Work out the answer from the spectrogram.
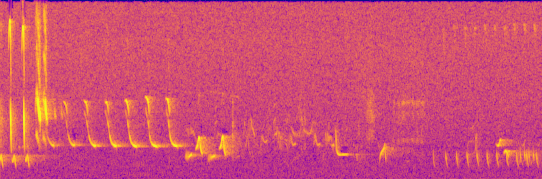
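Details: Common nightingale singing in the dunes of Texel: rich, varied phrases, a fast run of repeated high piping notes, then sharp chirps and a closing dry rattling trill.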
